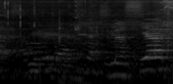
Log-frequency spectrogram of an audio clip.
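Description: Near silence: room tone with faint, scattered voices in the room.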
